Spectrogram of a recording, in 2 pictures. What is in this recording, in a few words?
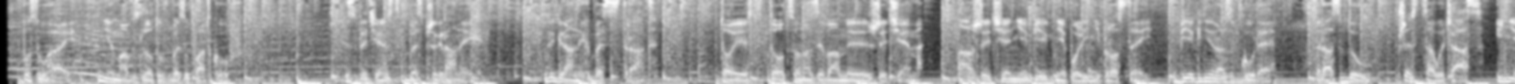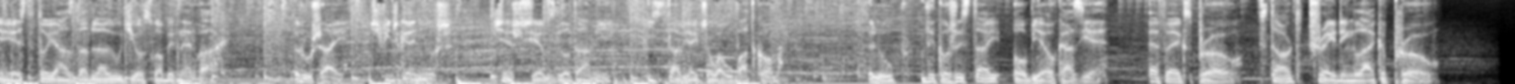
polish others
